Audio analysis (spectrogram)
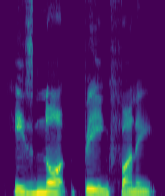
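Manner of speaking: usual speaking voice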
